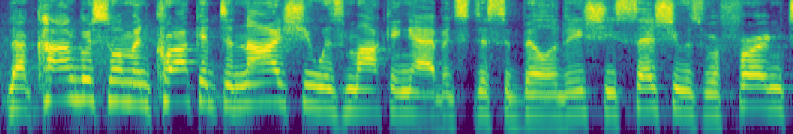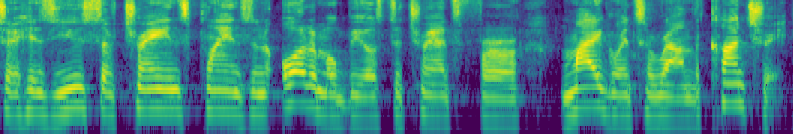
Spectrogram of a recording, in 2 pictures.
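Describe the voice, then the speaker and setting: Male news anchor, higher pitch. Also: normal speed, few pauses, fairly bright tone.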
